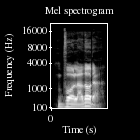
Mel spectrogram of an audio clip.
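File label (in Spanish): "voladora", Spanish, male; mekanta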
